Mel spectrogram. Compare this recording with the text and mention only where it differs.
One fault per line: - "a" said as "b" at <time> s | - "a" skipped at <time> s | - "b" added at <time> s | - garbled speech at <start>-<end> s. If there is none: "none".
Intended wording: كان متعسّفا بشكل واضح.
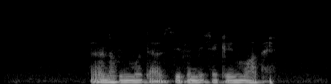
none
